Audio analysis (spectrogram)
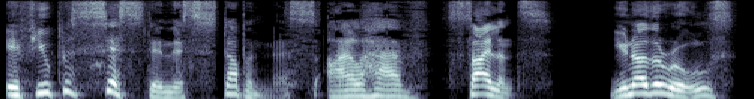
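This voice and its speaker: Male high elf enforcer, fantasy game villain, imperious, clipped, disdainful, very animated pitch, rough edge. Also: unhurried, no echo, studio quality. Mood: cold, contemptuous. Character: haughty, menacing high elf enforcer and interrogator. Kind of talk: scripted fantasy video game dialogue.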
